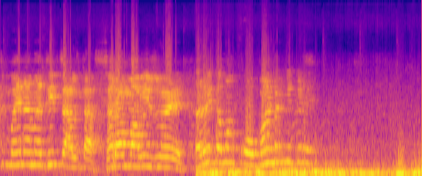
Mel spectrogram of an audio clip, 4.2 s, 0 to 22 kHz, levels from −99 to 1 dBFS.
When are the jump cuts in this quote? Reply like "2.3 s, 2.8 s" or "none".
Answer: 1.9 s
